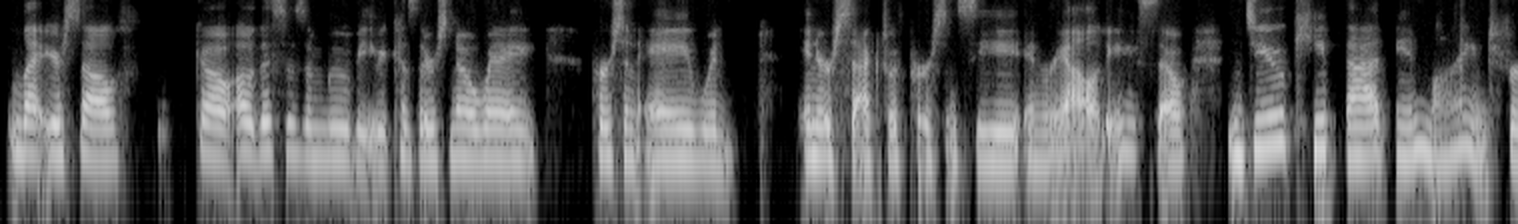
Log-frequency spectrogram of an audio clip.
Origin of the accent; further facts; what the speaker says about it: Minnesota, United States; growing up in Minnesota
